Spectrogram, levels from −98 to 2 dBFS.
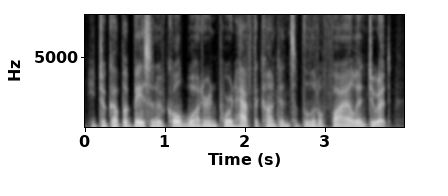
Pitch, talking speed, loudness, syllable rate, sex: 140 Hz, 285 wpm, -17 LUFS, 6.6 syllables/s, female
